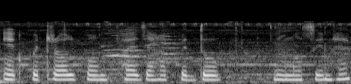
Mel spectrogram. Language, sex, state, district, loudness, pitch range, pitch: Hindi, female, Jharkhand, Garhwa, -16 LUFS, 215-225 Hz, 220 Hz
